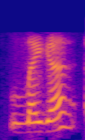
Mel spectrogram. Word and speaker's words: Leah: Leia. – Well, could you say your name again? – Leia, L-E-A-H.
